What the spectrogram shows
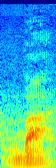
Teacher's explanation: Kalau ba, makhrajnya adalah pada bibir bagian dalam.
